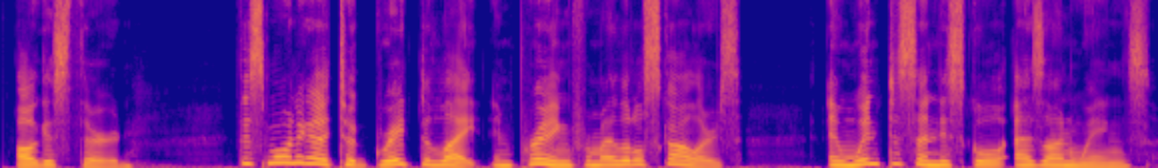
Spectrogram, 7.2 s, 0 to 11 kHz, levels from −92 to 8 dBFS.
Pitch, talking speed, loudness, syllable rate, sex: 255 Hz, 175 wpm, -16 LUFS, 4.9 syllables/s, female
